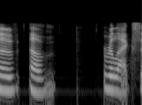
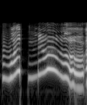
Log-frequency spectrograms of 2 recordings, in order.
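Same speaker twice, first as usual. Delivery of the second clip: much higher, louder shocked cry; horrified girlfriend; 10 semitones higher, 8 dB louder than usual. Retold or imitated. Girlfriend refuses the third cousins excuse, horrified shriek. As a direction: recoil in disbelief. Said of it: "she's like".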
